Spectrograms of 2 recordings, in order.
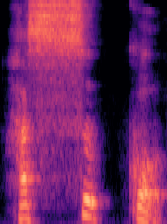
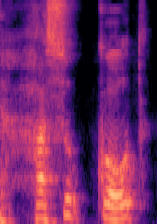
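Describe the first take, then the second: First: The s sound is doubled and held longer. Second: The s sound is short and single. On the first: The speaker calls it right. "we say Hasukkot" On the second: The speaker calls it wrong. "we don't say Hasukkot"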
